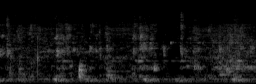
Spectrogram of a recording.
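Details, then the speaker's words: Navien NCB-240E combi boiler after replacing the water pressure sensor for a 352 error: irregular watery gurgling and splashing as it seems to auto-purge and drain water; water gurgling during purge. "and you may buy you may be able to hear it's it's sort of doing an auto Purge I think so I can hear water draining out"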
